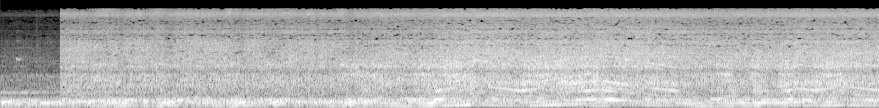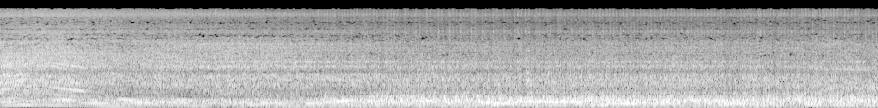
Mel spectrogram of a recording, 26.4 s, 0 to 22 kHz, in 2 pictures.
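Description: Suzuki F6A three-cylinder engine catching about a second in, then revved up and down several times and settling to a steady idle. It is running again after its timing belt and tensioner were refitted, having refused to start before.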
